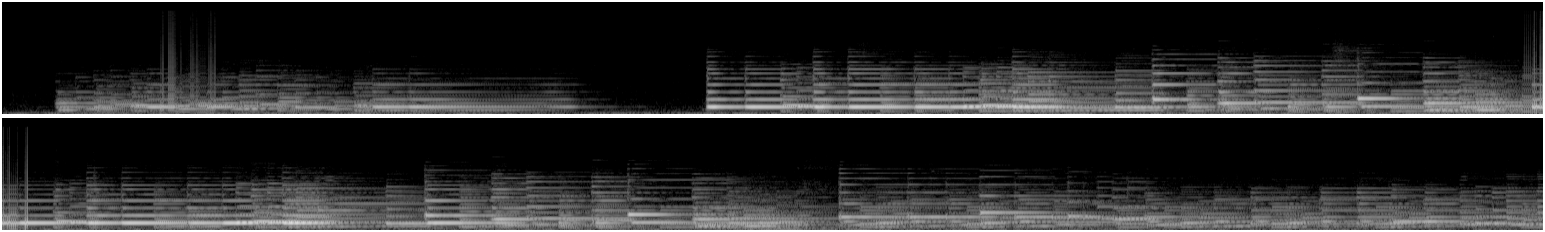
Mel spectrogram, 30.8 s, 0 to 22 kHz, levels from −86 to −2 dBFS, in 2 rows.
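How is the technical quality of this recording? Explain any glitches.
Two short glitches affect the recording, at 1.58 to 2.12 s and 15.22 to 15.66 s. Both are robotic sound from repeated short buffers: a rigid, metallic 50 Hz buzz. The likely cause is audio arriving too seldom, so about half of each stretch is filled by replaying 20 ms chunks.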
